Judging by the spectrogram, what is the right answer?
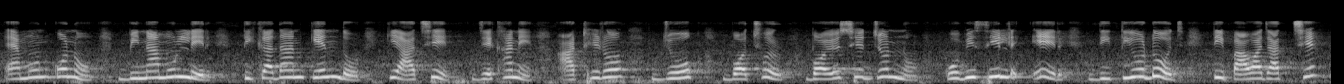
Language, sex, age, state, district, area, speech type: Bengali, female, 45-60, West Bengal, Paschim Medinipur, rural, read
